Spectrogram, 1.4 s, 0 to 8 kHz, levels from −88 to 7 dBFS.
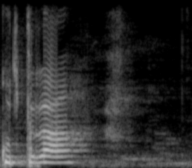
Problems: constant background noise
